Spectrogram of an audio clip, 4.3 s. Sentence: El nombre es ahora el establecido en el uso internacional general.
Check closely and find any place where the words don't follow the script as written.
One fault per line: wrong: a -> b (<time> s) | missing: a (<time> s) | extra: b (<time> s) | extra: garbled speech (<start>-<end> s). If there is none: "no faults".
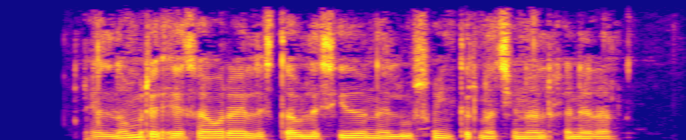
no faults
